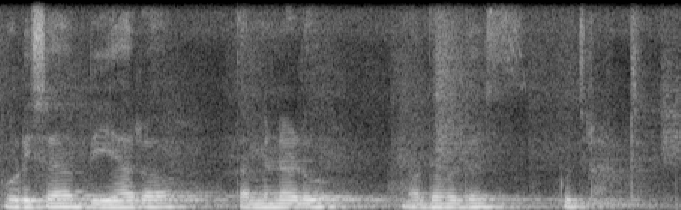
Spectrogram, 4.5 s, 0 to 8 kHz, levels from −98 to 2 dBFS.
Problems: none marked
